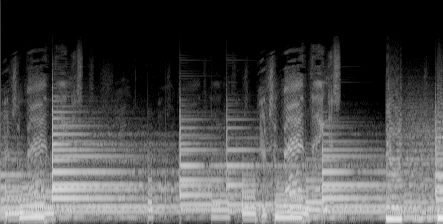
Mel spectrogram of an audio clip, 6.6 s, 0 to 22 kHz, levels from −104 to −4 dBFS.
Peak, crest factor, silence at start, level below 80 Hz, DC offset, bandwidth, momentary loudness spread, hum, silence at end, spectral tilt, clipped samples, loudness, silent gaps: -2 dBFS; 20 dB; 0 s; -50 dBFS; under 0.1%; 6 kHz; 9 LU; none; 0 s; -10 dB/octave; under 0.1%; -23 LUFS; none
